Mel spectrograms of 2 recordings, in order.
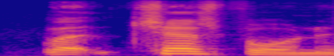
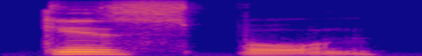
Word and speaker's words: Gisborne: It's Gisborne. Gisborne? Is that correct? Gisborne? Gisborne? You put JIS. Gisborne? That's what Vic thought it was. Vic thought it was Gisborne. Say it like Gisbin. Gisbin? Gisborne? Gisborne then. Gisborne. Yeah, Gisborne, basically. Okay, well, the more you know.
